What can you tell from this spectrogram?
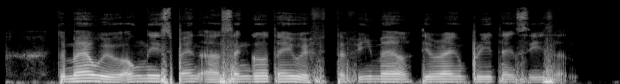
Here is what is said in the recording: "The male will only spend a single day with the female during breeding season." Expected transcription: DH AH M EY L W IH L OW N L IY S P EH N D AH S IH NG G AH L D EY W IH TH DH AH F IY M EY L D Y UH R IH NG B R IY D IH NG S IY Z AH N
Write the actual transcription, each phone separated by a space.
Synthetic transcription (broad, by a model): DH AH M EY N W IH L OW N L IY S P EH N D AH S IH NG G AH L D EY W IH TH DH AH F IY M EY L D Y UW R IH NG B R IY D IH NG S IY Z AH N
